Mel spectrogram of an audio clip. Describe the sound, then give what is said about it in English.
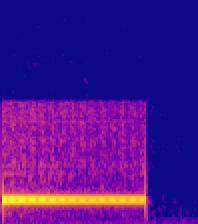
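A single steady telephone ringback tone while calling a parent, loud, holds for about a second and a half and then cuts off abruptly into silence. No voices. “Answer the phone. Usually it's mom.”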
